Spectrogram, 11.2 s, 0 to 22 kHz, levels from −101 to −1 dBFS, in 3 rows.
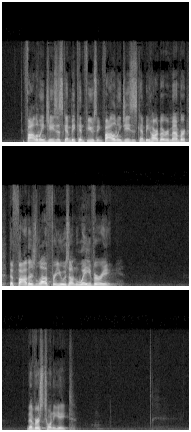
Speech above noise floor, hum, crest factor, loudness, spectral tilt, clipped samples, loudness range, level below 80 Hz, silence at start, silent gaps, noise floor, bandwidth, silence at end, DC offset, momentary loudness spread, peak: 48 dB; none; 20 dB; -22 LUFS; -5.5 dB/octave; under 0.1%; 8 LU; -60 dBFS; 0.5 s; none; -69 dBFS; 16 kHz; 2.35 s; under 0.1%; 7 LU; -4 dBFS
